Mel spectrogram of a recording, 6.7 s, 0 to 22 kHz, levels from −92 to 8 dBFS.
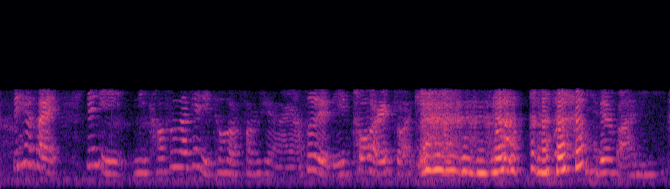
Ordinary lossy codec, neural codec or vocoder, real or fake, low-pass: none; none; real; 3.6 kHz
